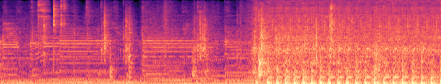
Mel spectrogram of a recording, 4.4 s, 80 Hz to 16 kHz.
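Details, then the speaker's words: Honda CD50 50cc single-cylinder engine after oil-leak overhaul, first kick start on the bench: fires up and settles into an even, quick putter with less abnormal noise than expected; cam chain tensioner noise was anticipated because oil had not yet collected. "思ったほど異音もなくかかっちゃった。"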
